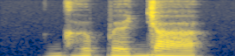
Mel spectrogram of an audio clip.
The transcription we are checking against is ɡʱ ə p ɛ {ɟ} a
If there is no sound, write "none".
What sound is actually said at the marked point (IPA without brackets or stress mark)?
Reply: ɟ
